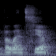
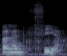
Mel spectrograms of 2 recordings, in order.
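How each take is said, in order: First: The name is said with a British pronunciation. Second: The name is said with a Spanish pronunciation. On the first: This is how people in Britain say it. "If you come to Britain, you'll hear people say Valencia" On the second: This is how people in Spain say it. "In Spain, I believe, as far as I know, they would say it Valencia"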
